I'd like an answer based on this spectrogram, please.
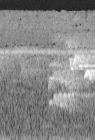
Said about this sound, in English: Okay, I want more birds. Oh, there's a woodpecker.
